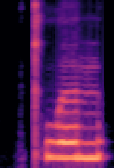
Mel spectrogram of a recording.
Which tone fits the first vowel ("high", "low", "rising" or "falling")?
high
